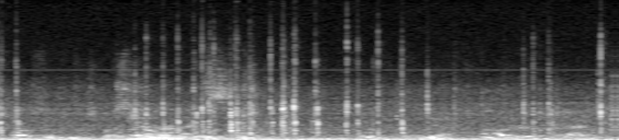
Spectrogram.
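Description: Rapid clicking keystrokes on a computer keyboard during a programming lesson, irregular taps in quick bursts, close and clear, with a voice speaking quietly underneath.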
